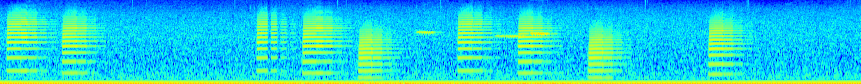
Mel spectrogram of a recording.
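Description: A tune of short, bright piped notes plays, with pauses between them.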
